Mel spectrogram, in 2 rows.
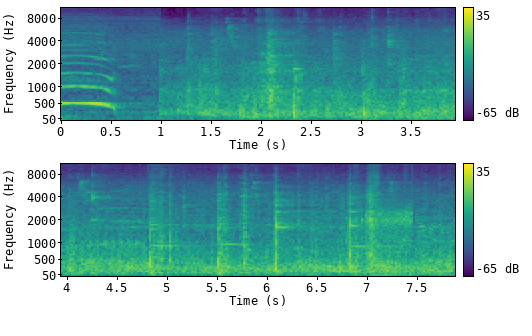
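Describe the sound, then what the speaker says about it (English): Cuban steam train number 1239 pulling away, a short high whistle blast at the start, then clanking, hissing and rhythmic wheel clatter with squeals that build steadily and stay close and loud. "this train is moving out."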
